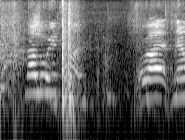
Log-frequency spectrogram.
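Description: Children's voices calling out, with one short, sharp burst a little under a second in that is the loudest sound.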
